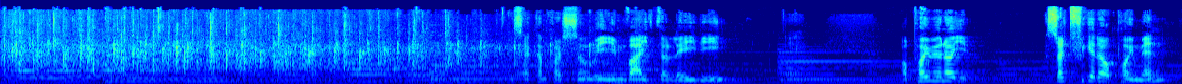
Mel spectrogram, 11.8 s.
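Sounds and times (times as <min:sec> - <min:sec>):
audience applause: 0:00.0 - 0:06.2
sustained keyboard chords: 0:00.0 - 0:10.8
speech: 0:05.4 - 0:07.4, 0:09.2 - 0:09.8, 0:10.5 - 0:11.8.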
